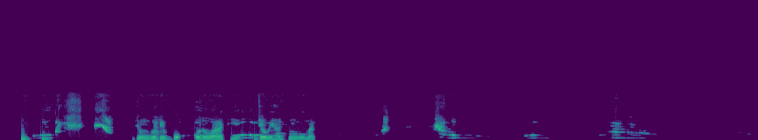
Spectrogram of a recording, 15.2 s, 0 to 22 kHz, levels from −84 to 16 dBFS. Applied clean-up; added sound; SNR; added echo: none; none; none; none.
